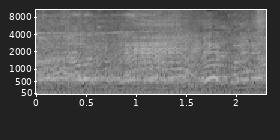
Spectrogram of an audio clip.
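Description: Bleating from tethered sheep and goats, strongest about a second in, over the steady chatter of a crowd of voices.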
